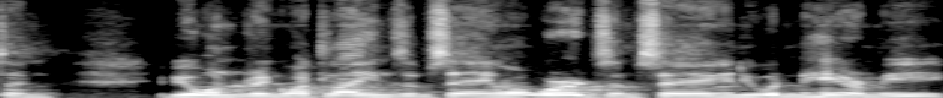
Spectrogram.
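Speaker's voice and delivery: unfiltered Cork accent. Explaining he tones down his accent for audiences, demonstrating: full cork accent. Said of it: "I'd be talking like this".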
